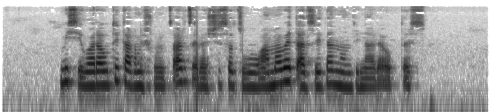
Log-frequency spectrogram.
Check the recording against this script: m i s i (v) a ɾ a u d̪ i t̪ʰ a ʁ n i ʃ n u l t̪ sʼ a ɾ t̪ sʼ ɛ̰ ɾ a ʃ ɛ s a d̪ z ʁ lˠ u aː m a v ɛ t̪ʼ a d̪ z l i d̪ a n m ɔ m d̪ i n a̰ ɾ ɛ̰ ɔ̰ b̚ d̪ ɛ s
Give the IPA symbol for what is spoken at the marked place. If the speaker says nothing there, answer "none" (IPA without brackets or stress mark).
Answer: v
